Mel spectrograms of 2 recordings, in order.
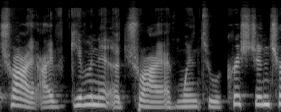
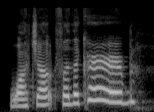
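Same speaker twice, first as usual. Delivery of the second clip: put-on sweet, cutesy, little girly voice; 4 semitones higher than usual. Giving an example of her little comments to her partner, cute little girlfriend voice. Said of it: "in my cute little girlfriend voice".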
